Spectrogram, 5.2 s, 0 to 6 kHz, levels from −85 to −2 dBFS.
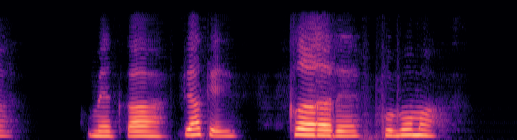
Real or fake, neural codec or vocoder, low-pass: fake; codec, 16 kHz, about 1 kbps, DyCAST, with the encoder's durations; 5.4 kHz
